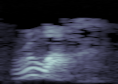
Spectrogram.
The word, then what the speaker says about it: ruach: It's from this word that means breath, and it's from a Hebrew word which is pronounced ruach.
